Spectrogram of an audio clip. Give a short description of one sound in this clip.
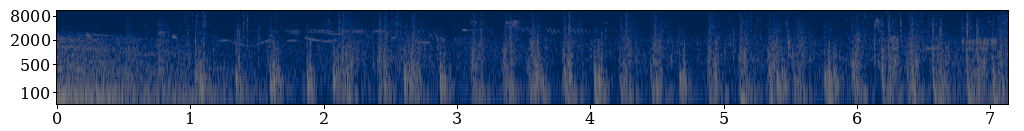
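A camel's hooves thud steadily on dry ground.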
